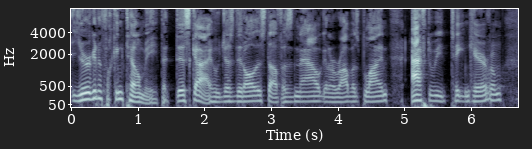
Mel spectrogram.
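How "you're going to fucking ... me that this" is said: ordinary delivery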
